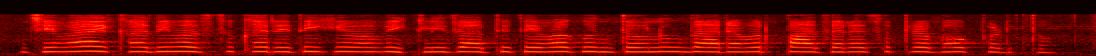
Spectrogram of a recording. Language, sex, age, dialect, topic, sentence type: Marathi, male, 18-24, Northern Konkan, banking, statement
